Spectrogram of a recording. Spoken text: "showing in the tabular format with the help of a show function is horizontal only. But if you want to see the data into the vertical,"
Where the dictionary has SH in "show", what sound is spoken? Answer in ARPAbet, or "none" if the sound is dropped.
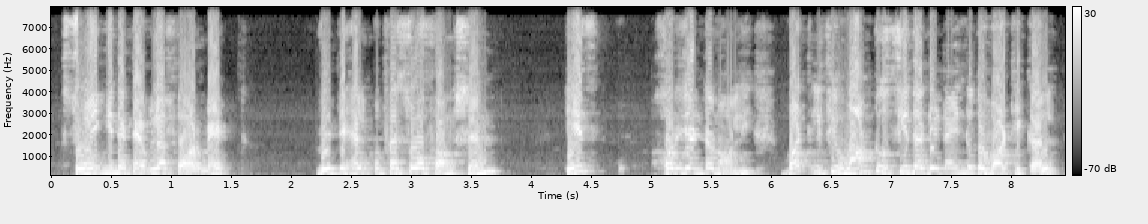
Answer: S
